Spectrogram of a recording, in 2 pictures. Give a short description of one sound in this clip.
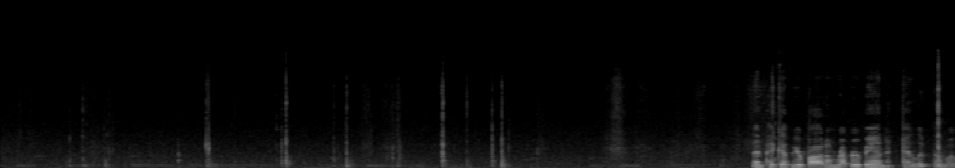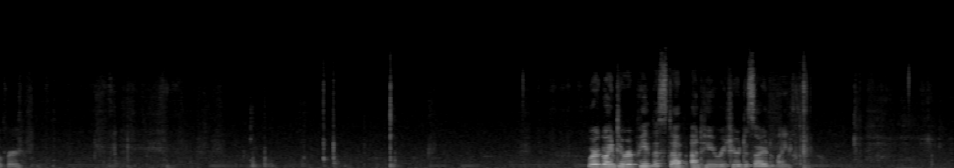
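A crochet hook clicks softly against a plastic loom as rubber bands are pulled.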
